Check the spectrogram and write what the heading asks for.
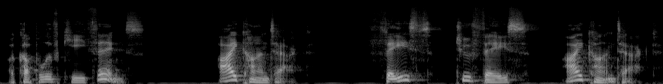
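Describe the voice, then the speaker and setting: A man hosting a solo talk show, calmly explaining ideas and slowing down to stress key points. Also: fairly low pitch, creaky. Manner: calm and explanatory, with slow emphatic stretches. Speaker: podcast host and men's coach.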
